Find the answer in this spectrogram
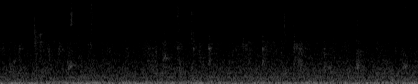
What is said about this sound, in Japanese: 東京すっごい雨で朝起きた瞬間からもう真っ暗みたいなそうでどんどんどあ朝起きてから雨じゃなかったななんかお昼頃からすごい雨降ってきたんかな多分そうで今2時過ぎぐらいから大粒の雨に変わって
